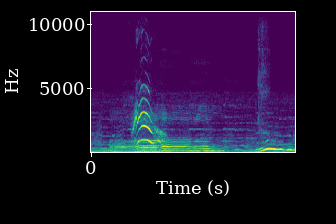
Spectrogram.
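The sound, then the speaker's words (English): A cat meows twice, loud: a long, drawn-out wail rising and falling, then a shorter meow a couple of seconds later, over a steady low background hum. “Meow.”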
